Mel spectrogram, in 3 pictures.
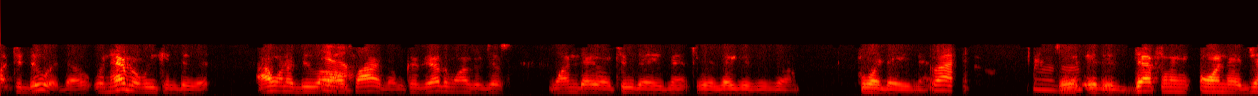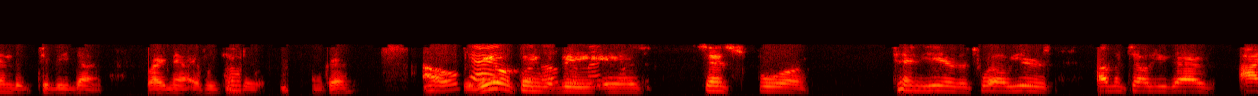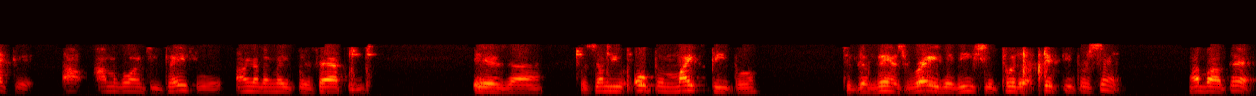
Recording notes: TNTSuperfantastic Conference Call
